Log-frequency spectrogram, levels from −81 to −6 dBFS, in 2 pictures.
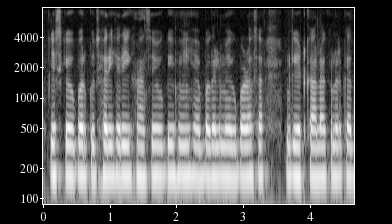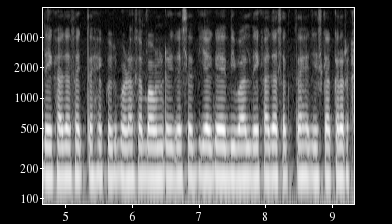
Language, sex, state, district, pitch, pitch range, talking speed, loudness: Hindi, male, Uttarakhand, Uttarkashi, 165 Hz, 165-170 Hz, 240 wpm, -16 LUFS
